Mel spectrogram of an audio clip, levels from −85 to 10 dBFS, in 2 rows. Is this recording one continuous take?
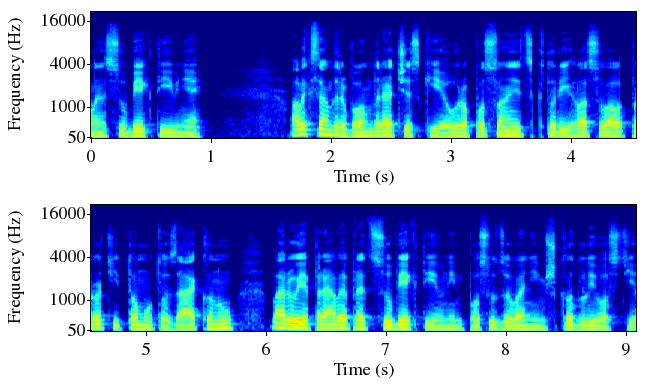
yes; 0 cuts

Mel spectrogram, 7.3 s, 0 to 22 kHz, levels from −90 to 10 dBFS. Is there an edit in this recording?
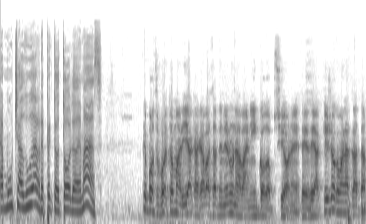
no; 0 cuts

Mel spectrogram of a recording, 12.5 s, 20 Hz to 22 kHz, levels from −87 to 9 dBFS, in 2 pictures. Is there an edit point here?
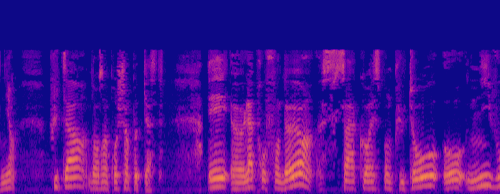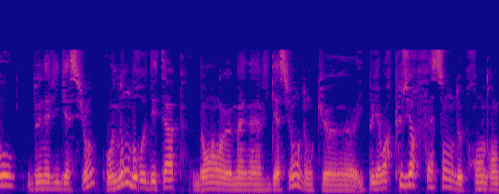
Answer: yes; 1 cut; at 2.5 s

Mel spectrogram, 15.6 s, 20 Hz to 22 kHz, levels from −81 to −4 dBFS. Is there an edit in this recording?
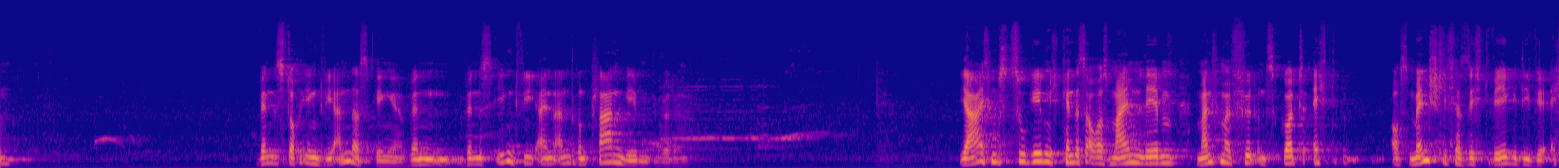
no; 0 cuts

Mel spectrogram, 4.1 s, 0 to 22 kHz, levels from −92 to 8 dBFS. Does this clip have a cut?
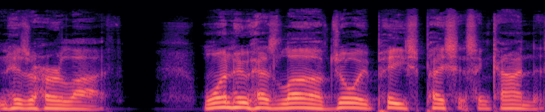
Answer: no; 0 cuts

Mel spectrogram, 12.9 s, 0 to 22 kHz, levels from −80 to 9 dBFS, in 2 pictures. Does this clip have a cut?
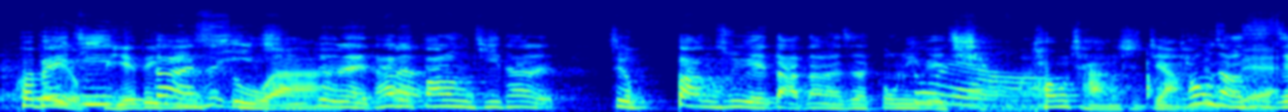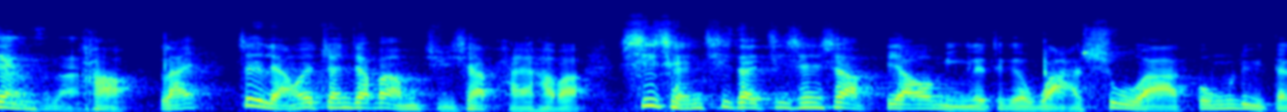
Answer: no; 0 cuts

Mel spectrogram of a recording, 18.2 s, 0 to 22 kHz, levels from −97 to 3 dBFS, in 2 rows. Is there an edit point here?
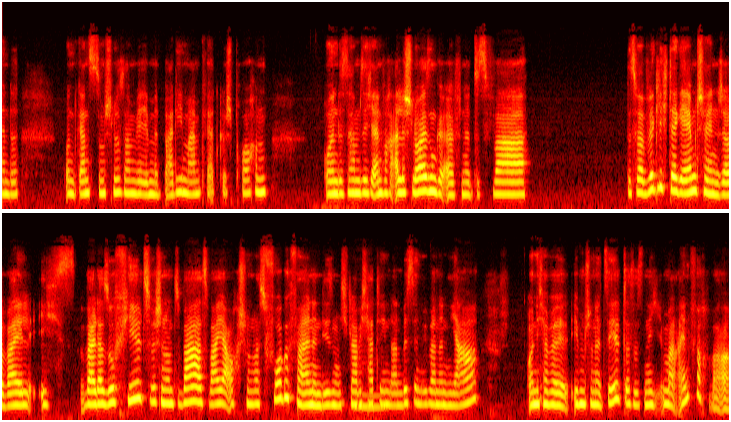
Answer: no; 0 cuts

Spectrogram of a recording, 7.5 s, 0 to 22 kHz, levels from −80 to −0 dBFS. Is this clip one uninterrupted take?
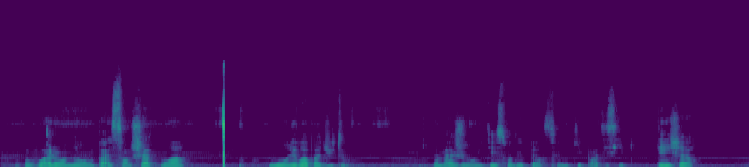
no; 1 cut; at 4.3 s

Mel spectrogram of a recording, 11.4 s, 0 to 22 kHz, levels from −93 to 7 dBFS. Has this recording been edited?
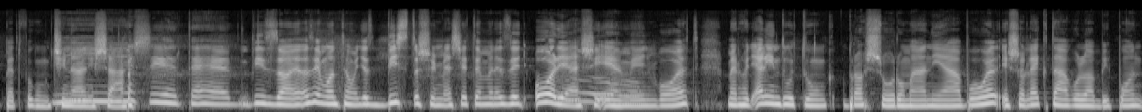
yes; 1 cut; at 1.3 s

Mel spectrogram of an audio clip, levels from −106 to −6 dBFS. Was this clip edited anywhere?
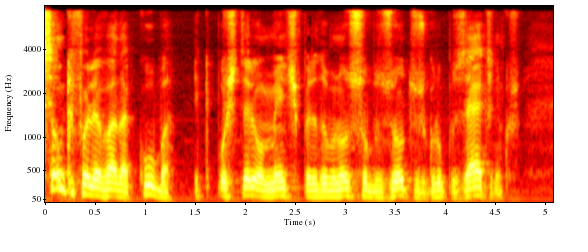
no; 0 cuts

